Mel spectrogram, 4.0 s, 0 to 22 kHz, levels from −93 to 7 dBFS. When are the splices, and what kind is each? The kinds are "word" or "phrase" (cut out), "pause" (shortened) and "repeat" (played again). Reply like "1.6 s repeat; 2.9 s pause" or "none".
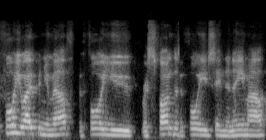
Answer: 2.0 s pause; 2.7 s word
